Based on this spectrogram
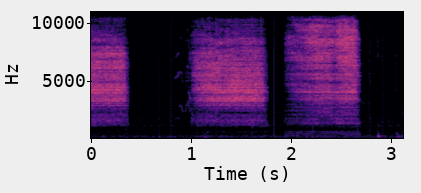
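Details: Wild barn owl nestlings in a monitored nest box, tugging at a very large rodent. Three harsh, broadband hissing screeches of about half a second each, separated by short pauses, with faint scuffling underneath.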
